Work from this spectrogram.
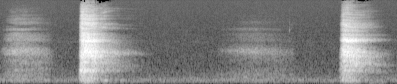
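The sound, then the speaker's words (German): Two deep, forceful exhales during a guided meditation, each a loud, breathy rush that fades out slowly. A softer, quieter breath comes before each one. “Atme so stark wie möglich aus.”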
